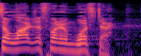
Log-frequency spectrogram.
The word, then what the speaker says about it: Worcester: Yeah, Worcester. – That's how you say that.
